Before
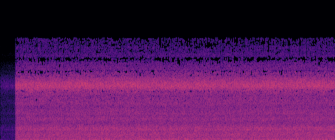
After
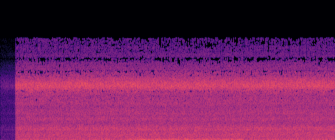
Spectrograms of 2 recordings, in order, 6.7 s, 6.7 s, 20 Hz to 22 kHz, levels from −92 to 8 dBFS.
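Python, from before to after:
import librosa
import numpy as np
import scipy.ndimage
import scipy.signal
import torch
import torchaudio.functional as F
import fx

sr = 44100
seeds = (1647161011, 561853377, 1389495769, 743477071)

y = fx.low_shelf(x, sr, hz=140.0, db=10.0, at=(2.52, 4.87))
y = F.gain(torch.from_numpy(y), 8.0).numpy()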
